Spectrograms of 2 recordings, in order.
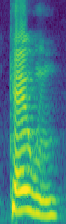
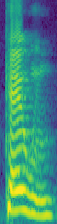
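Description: First: The name is pronounced the Dominican way. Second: The same.

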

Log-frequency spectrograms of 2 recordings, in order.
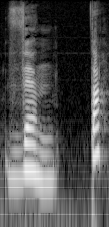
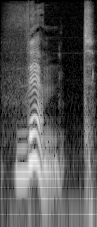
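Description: First: The word keeps its final unstressed vowel. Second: The final vowel is dropped, with a short vowel.

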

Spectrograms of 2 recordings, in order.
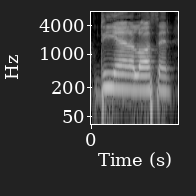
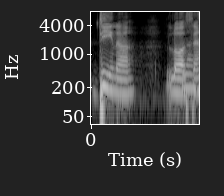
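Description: First: The first name is said with three syllables. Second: The first name is said with two syllables. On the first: The speaker calls it wrong. "All my life, I mispronounced Deanna Lawson" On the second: The speaker calls it right. "It's Dina Lawson"

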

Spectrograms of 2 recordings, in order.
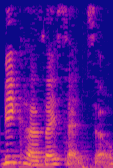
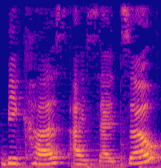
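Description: First: The phrase is said at a faster pace. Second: The phrase is said at a slower pace. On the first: "Um pouquinho mais rápido" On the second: "Repeat with me pra praticar a pronúncia"

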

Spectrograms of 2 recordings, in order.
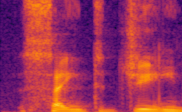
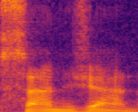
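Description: First: It is pronounced in a casual, unpolished way. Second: It is pronounced in a refined, posh way. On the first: The speaker is unrefined. The speaker calls it wrong. "if you're a peasant" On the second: The speaker is cultured. The speaker calls it right. "I think you're supposed to pronounce it"

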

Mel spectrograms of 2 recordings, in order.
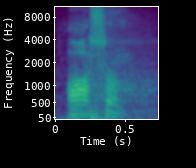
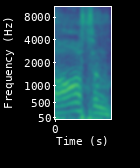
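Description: First: It is said slowly and gravely, full of awe. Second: It is said in a casual, excited surfer voice. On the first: Something is truly awe-inspiring and fearsome. The speaker calls it right. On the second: Something is cool and fun. The speaker calls it wrong.

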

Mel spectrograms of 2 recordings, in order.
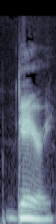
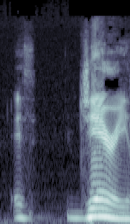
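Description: First: The name starts with a hard G sound. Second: The name starts with a J sound. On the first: The speaker calls it wrong. "you're saying it's Gary" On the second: The speaker calls it right. "The G is pronounced as a J"

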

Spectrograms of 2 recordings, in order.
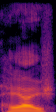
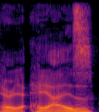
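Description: First: The word ends with an 'sh' sound. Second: The word ends with an 's' sound. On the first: "the Rio people, they do the sh-sh-sh-sh" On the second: "in like a Sao Paulo accent"

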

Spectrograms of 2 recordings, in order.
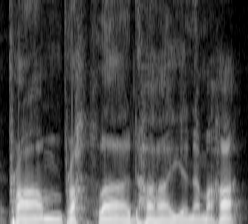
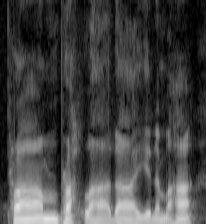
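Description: Both takes have the same delivery.

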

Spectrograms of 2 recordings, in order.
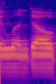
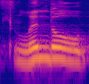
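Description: First: The name does not sound like Kindle. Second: The name sounds like Kindle. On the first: The speaker calls it wrong. "I know I'll trip over that and I'll say Lindell quite a bit" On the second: The speaker calls it right. "Lindell like Kindle. So that's how it's pronounced"

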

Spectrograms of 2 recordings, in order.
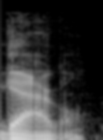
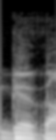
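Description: First: The first vowel is a short 'a' sound. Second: The first vowel is a long 'oo' sound. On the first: "I say gaggle" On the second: "I don't say Google"

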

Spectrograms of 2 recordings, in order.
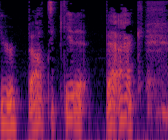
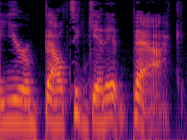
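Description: First: It is said unsurely, with the voice cracking. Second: It is said confidently, like a badass.

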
